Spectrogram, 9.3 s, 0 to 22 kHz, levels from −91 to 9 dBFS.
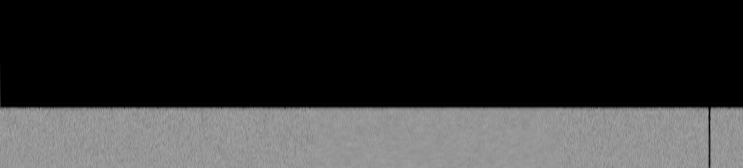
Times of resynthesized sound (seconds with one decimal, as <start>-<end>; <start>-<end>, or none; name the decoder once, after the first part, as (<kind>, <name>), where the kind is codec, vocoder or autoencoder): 3.9-7.0 (vocoder, Vocos)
